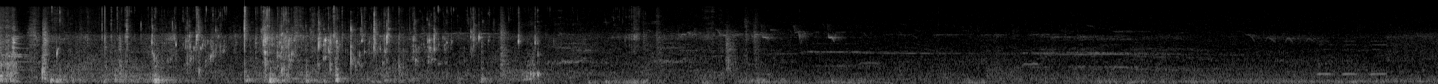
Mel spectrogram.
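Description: Water splashing and dripping as peeled potatoes are handled in a basin of water, a busy run of splashes for about the first five seconds. Then quieter outdoor background with a few faint bird calls.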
